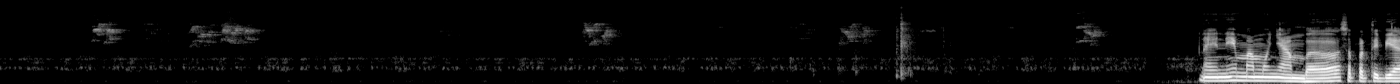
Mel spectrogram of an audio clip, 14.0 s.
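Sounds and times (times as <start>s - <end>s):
faint bird chirps: 0.8s - 11.5s.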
